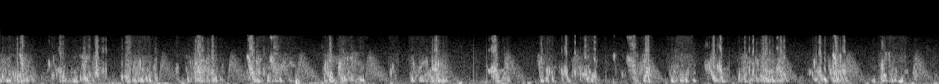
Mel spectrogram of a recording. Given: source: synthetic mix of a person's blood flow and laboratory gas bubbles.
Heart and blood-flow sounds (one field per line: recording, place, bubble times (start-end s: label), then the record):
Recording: Doppler ultrasound of blood flow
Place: subclavian vein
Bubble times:
0.00-0.37 s: bubbles
0.46-1.08 s: bubbles
1.19-1.60 s: bubbles
1.75-2.27 s: bubbles
2.44-3.04 s: bubbles
3.21-3.68 s: bubbles
3.88-4.00 s: bubbles
4.08-4.51 s: bubbles
4.85-5.12 s: bubbles
5.37-6.00 s: bubbles
6.05-6.08 s: bubbles
6.12-6.54 s: bubbles
6.67-6.97 s: bubbles
7.04-7.29 s: bubbles
7.37-7.90 s: bubbles
8.06-8.51 s: bubbles
8.70-9.19 s: bubbles
From the record:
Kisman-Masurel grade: 343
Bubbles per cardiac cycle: rolling drumbeat, 9 or more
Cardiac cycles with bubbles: 100%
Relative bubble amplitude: loud (0.450 to 0.775)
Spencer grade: 3 (all of the cardiac periods contain showers or single bubble signals, but not dominating or overriding the cardiac motion signals)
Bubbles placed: anywhere in the cardiac cycle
